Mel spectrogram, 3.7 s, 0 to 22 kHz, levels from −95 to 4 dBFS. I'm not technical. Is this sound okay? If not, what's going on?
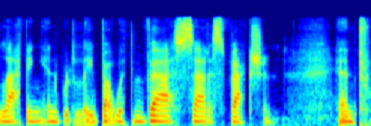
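No, there are a few brief glitches, all in the first half.

Burst of packet loss, 0.77 to 0.84 s: a few pieces of the call arrived too late, so the last sound was stretched and faded, then the speech skipped ahead, leaving about 40 ms missing.

Lost packet rebuilt from error correction, 0.82 to 0.96 s and again at 1.64 to 1.78 s: lost pieces were replaced by rougher backup copies, so the speech sounds briefly grainier, with no gap.

Short concealed packet loss, around 0.98 to 1.02 s: about 20 ms never arrived, and the gap was patched by continuing the previous sound, heard as a tiny smear or wobble.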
